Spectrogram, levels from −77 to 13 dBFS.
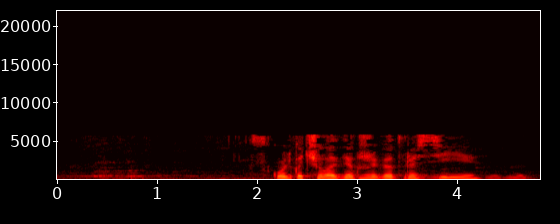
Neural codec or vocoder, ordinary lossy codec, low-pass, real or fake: none; MP3, 24 kbps; 7.2 kHz; real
